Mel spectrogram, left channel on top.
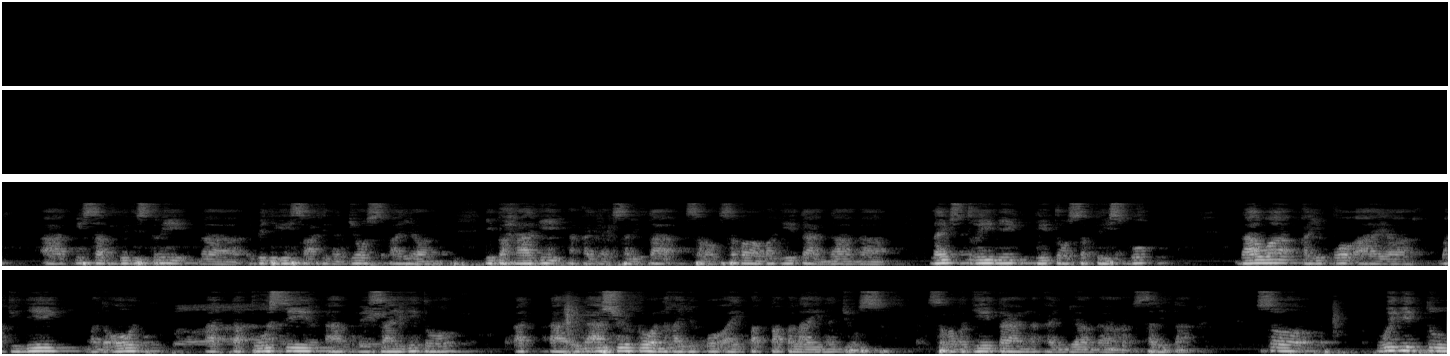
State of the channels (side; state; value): left; silent; digital silence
